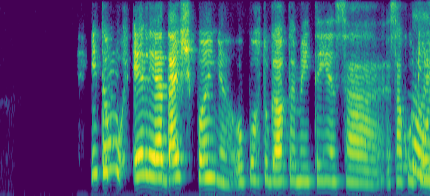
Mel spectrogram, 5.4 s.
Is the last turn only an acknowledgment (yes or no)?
no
